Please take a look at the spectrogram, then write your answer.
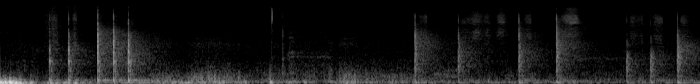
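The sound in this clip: Handwriting as a calculation's final result is written out by hand: quiet, irregular scratches and light taps with brief pauses, and no talking.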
